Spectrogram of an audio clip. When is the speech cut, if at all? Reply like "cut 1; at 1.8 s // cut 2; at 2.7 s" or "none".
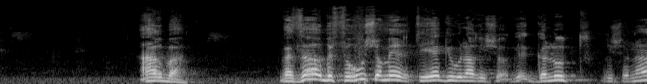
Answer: none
